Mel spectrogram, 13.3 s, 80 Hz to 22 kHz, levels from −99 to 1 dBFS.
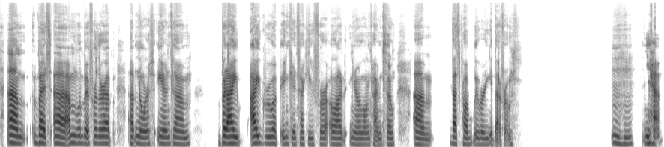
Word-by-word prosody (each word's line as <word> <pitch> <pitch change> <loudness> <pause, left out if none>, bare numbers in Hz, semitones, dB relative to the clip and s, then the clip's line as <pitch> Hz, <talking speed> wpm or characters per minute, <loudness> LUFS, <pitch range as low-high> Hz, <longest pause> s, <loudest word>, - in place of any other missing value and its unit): Um, 190 -4 +8 0.2
but, 200 -3 +4
uh, - - +3
I'm 180 -1 +5
a - - -3
little 195 -1 -5
bit 180 - +1
further 185 -1 -1
up, 185 -1 +2 0.3
up 180 - 0
north, 175 -1 -2
and, 180 -1 -2
um, 170 0 -3 0.6
but 195 +1 +5
I 180 0 +8 0.2
I 190 +1 +6
grew 180 -1 -5
up 175 - -4
in 175 +1 -7
Kentucky 165 -1 -8
for 160 0 -6
a - - -5
lot, 160 -1 -1
you 175 - -11
know, 155 0 -4
long 155 0 -6
time, 150 - -5
so, 155 +1 -5 0.4
um, 155 -3 +1 0.4
that's 180 -2 +2
probably 165 -1 -4
where 160 0 -4
you 155 - -8
get - - -8
that - - -4
from. - - -11 2.0
Mhm. 180 -2 -7 0.2
Yeah. 190 +1 +3
175 Hz, 170 wpm, -26 LUFS, 160-185 Hz, 2.0 s, Um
